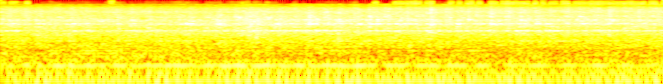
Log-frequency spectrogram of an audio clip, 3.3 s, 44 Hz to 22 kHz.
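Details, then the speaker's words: 1978 Dodge Monaco after repairing exhaust leaks at the pipe joints with a replacement piece: even, steady low rumble at idle with no puffing or ticking; no more blowy exhaust, engine sounds healthy. "She's absolutely dialed. No more blowy exhaust."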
